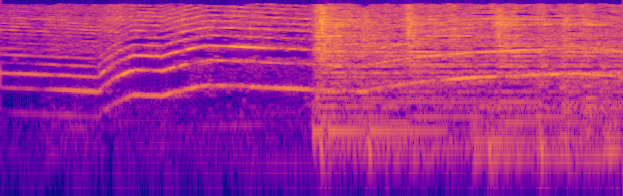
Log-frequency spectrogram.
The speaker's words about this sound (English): Be sure and cut out the sirens because we're on radio. I don't want to scare people.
